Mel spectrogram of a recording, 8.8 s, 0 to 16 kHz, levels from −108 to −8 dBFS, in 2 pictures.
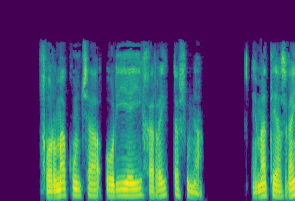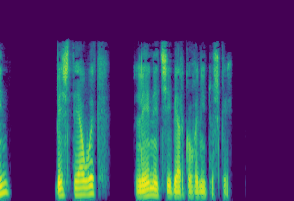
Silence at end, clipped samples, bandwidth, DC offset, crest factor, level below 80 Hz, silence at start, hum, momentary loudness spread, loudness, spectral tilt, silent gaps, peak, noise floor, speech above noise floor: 0.95 s; under 0.1%; 7.4 kHz; under 0.1%; 18 dB; -52 dBFS; 0.65 s; none; 14 LU; -17 LUFS; -6.5 dB/octave; 1.55-1.59 s, 2.54-2.61 s, 3.11-3.67 s, 4.60-5.25 s, 6.08-6.43 s; 0 dBFS; under -90 dBFS; over 74 dB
